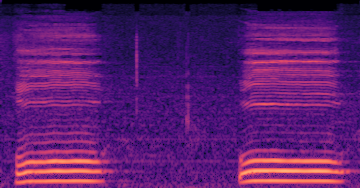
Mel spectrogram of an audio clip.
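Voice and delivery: ऊ held long and steady; round-mouthed ऊ. Shown as a demonstration. Teacher modelling pinyin w, long round-lipped ऊ. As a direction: round the lips and hold ऊ. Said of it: "मुंह round करेंगे".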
